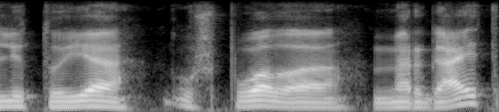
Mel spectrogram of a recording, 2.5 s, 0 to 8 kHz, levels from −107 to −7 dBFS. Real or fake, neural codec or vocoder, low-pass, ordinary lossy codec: fake; vocoder, 44.1 kHz, 80 mel bands, Vocos; 7.2 kHz; Opus, 32 kbps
